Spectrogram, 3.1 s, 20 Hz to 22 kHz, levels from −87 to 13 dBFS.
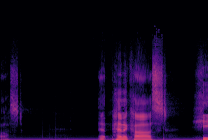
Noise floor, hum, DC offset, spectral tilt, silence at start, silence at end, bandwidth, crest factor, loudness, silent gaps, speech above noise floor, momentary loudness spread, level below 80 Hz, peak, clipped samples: -54 dBFS; 60 Hz at -55 dBFS; under 0.1%; -4 dB/octave; 0 s; 0 s; 17 kHz; 22 dB; -31 LUFS; none; 23 dB; 20 LU; -54 dBFS; -12 dBFS; under 0.1%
